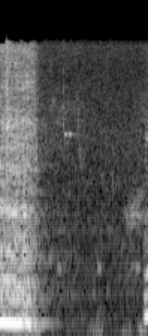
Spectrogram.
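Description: A lion gives a loud, deep, rasping roar that cuts off abruptly.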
